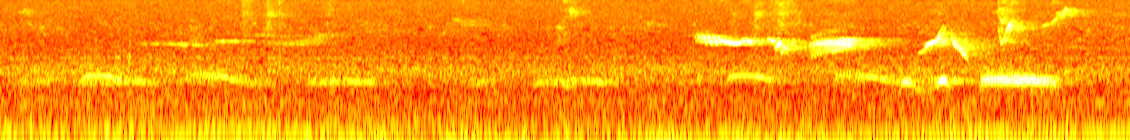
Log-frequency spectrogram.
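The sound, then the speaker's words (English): A southern boobook owl in a tree outside the front of a house gives soft, repeated two-note hoots, while other birds chirp and tweet more sharply over a low outdoor rumble. No one speaks. “I'll tell you the story about the Southern Bookbook Owl.”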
